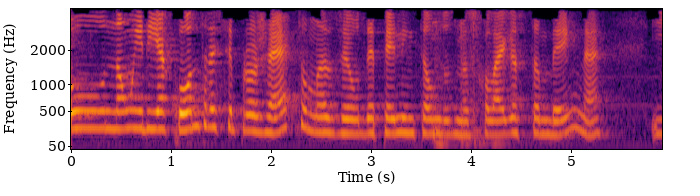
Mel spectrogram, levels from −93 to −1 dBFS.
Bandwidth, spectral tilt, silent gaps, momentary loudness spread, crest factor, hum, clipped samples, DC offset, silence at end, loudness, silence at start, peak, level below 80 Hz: 4 kHz; -8.5 dB/octave; none; 8 LU; 20 dB; none; under 0.1%; under 0.1%; 0 s; -27 LUFS; 0 s; -8 dBFS; -62 dBFS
